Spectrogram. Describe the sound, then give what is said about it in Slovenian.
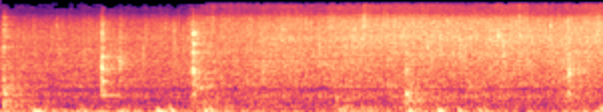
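A large batch of onions fries in plenty of oil in a wide pot for a classic Hungarian stew. The sizzle is steady and hissing, and a few sharp scrapes of stirring break through it. “veliko olja in zato, ker je seveda veliko čebule, tem bolj je lonec širok, tem bolj enakomerno se bo čebula opražila.”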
